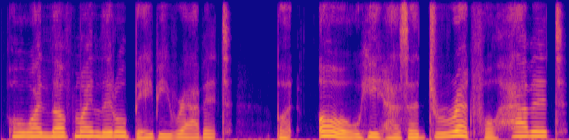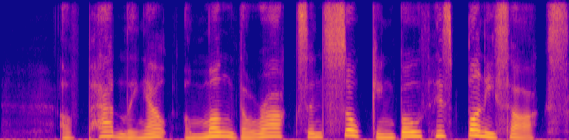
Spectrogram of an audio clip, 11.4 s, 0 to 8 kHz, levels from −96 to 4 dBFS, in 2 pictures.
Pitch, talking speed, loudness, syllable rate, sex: 215 Hz, 130 wpm, -21 LUFS, 3.5 syllables/s, female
